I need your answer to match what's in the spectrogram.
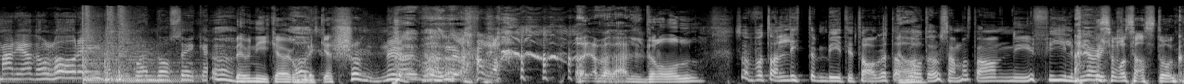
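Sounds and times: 
speech: 0.0s - 11.8s
man clearing his throat: 3.9s - 6.3s
laughter: 3.9s - 6.5s, 10.7s - 11.3s.

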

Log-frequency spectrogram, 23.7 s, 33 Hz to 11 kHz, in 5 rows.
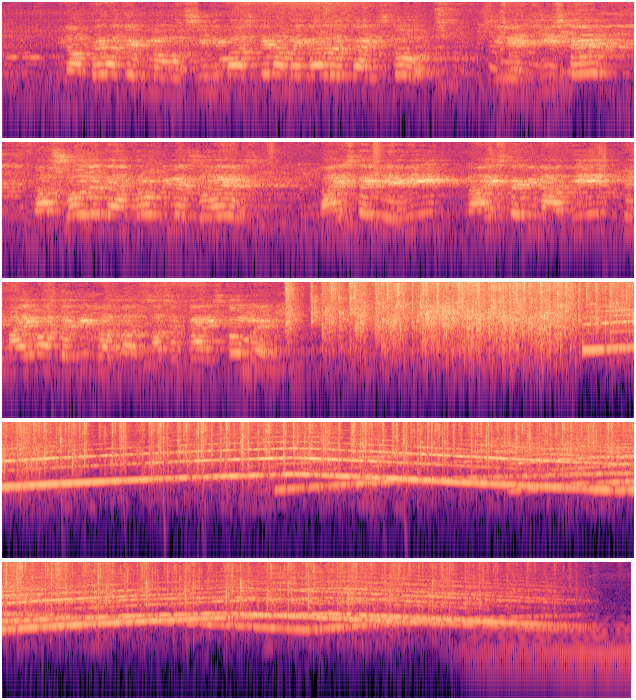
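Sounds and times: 
speech: 0.5s - 11.8s
crowd applause and cheering: 11.6s - 23.4s
fire engine sirens wailing: 13.8s - 23.6s.

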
